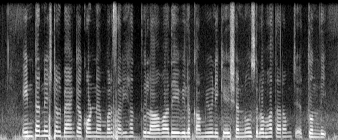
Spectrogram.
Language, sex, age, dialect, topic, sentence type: Telugu, female, 36-40, Central/Coastal, banking, statement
